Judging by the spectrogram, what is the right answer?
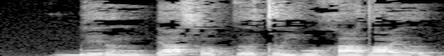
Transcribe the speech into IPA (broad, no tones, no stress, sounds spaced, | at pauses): ɡ͡b e ɾ ə n u ʔ e sˤ u k ə t ə j u χ e dˤ o j ə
